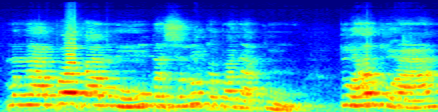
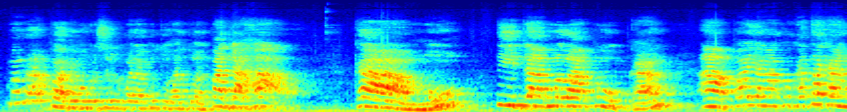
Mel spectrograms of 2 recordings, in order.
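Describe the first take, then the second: First: Loud preacher voicing Jesus' rebuke; loud reading of Jesus' words. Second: Loud and quick, pressing each phrase; quicker, driving repeat of the rebuke; fast loud rereading. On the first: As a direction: proclaim Jesus' challenge at full voice. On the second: Acted. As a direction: rattle off Jesus' rebuke with mounting force. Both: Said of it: "saya ulang ya, baca ya".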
